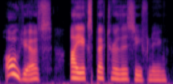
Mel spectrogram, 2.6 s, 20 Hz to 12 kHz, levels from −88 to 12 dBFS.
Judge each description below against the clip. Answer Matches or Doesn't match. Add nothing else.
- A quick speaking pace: Doesn't match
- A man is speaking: Doesn't match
